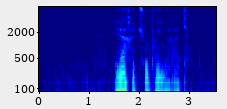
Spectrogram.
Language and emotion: Russian, neutral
